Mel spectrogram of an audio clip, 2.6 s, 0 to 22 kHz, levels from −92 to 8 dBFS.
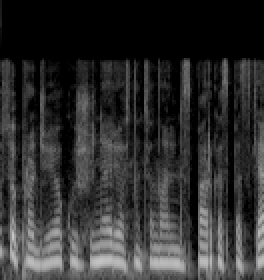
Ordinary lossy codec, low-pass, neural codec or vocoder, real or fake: AAC, 96 kbps; 9.9 kHz; vocoder, 22.05 kHz, 80 mel bands, WaveNeXt; fake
